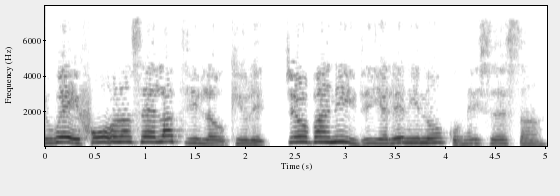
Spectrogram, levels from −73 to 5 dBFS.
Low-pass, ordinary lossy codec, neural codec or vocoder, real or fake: 7.2 kHz; MP3, 32 kbps; codec, 16 kHz in and 24 kHz out, 0.4 kbps, LongCat-Audio-Codec, fine tuned four codebook decoder; fake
